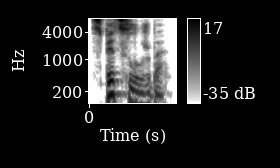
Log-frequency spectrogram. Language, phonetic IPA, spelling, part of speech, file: Russian, [ˌspʲet͡ssˈɫuʐbə], спецслужба, noun, Ru-спецслужба.ogg
- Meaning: special service, secret service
